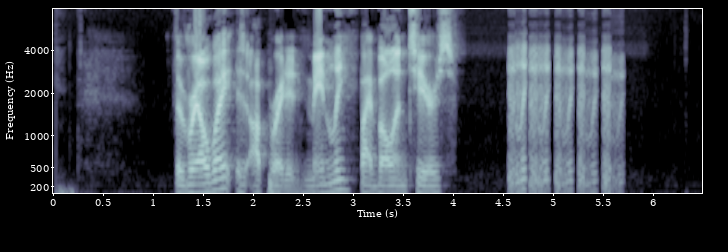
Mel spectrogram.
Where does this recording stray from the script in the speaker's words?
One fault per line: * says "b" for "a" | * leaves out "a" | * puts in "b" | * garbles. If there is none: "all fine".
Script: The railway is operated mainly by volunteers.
all fine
